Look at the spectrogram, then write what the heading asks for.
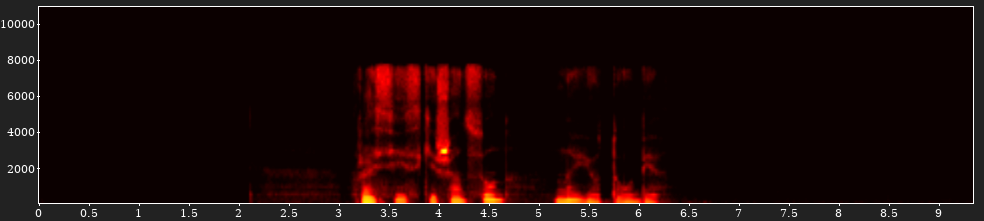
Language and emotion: Russian, sad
